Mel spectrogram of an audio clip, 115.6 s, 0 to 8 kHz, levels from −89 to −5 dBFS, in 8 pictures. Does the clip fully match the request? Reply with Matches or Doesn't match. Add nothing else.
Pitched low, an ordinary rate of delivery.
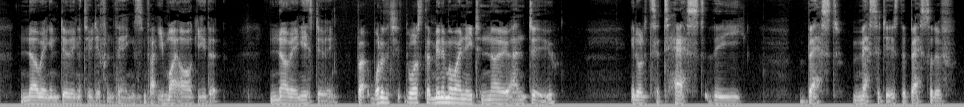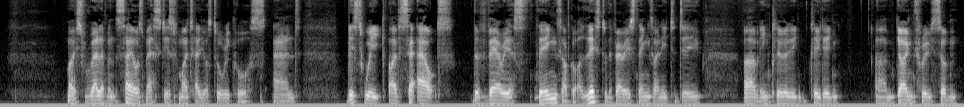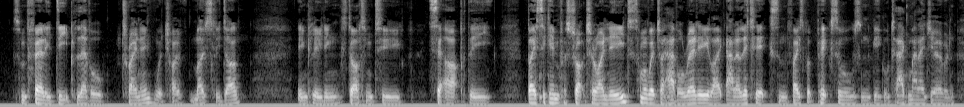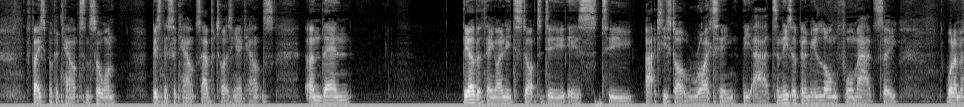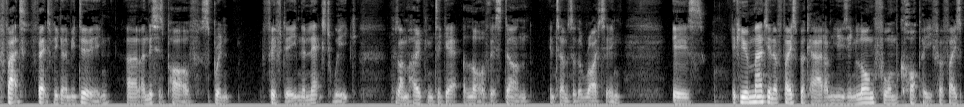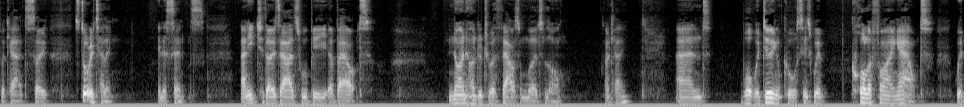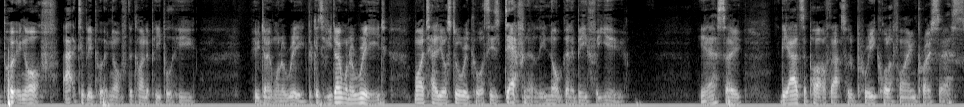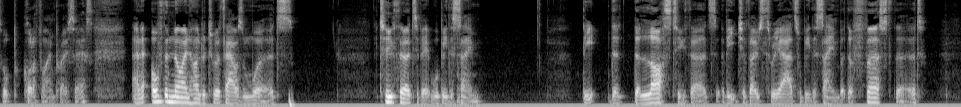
Matches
